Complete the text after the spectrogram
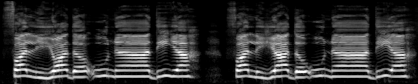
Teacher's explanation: فا کو لام کے ساتھ جوڑیں گے، یا کو دال کے ساتھ جوڑیں گے، ایکو ساؤنڈ بنے گا دال پر کیونکہ دال جو ہے وہ کلکلا لیٹر میں سے ہے، نون کو 2 سیکنڈ کے لیے کھینچیں گے اور یا کو ہا کے ساتھ ٹوگیدر کر دیں گے.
